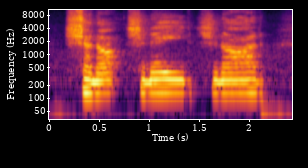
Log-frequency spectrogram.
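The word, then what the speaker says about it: Sinéad: Notes pronounced roughly Shenad.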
